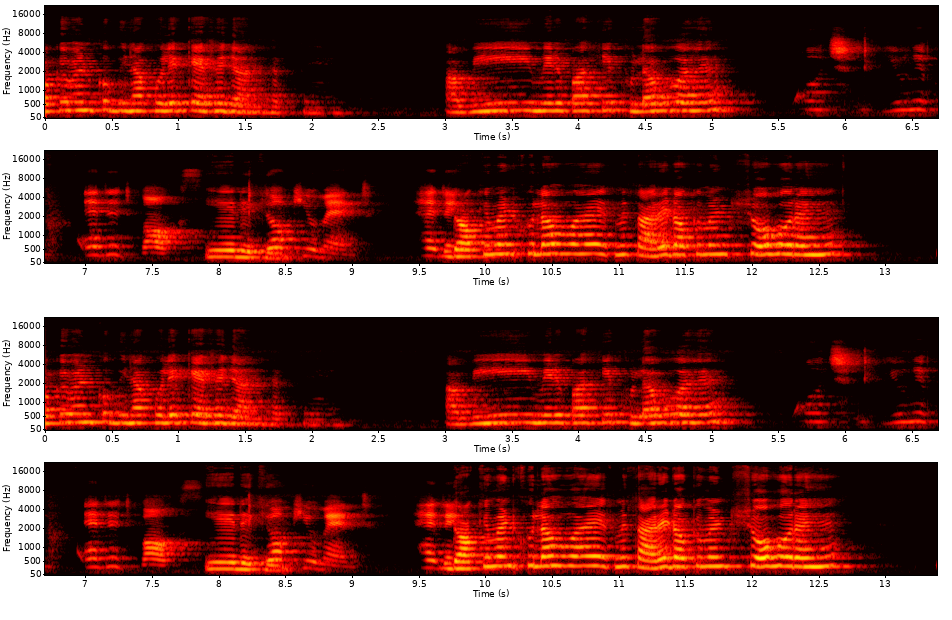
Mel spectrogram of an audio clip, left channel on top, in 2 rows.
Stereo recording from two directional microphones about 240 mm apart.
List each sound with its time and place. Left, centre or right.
0.1 s a woman's voice: centre
3.0 s a woman's voice: centre
7.9 s speech: right
8.2 s speech: centre
9.7 s a woman's voice: right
